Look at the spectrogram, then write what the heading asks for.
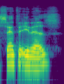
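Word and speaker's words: Santa Ynez: Is that Santa? How you say it? Santa Enz Valley. Santa like Santa Maria. Santa Enz. Yeah.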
